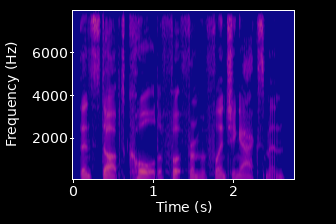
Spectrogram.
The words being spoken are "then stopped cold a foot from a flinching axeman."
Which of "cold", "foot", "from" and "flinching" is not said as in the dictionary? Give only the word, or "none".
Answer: none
